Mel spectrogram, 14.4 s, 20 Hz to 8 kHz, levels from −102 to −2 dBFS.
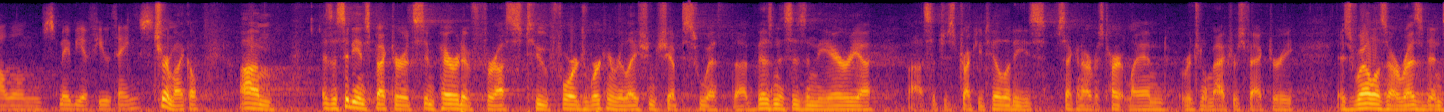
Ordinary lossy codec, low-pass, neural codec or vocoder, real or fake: AAC, 48 kbps; 7.2 kHz; none; real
